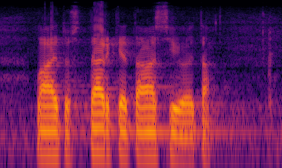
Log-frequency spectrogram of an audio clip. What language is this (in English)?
Finnish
